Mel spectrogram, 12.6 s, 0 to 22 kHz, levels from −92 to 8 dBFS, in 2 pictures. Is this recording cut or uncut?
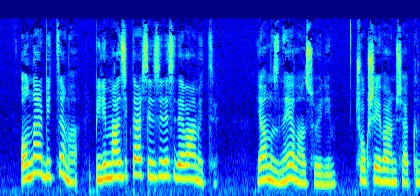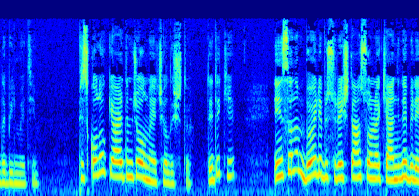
uncut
